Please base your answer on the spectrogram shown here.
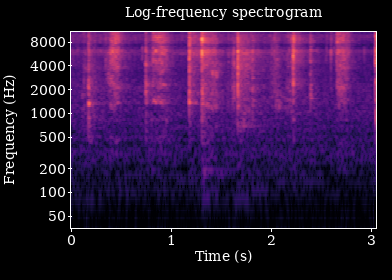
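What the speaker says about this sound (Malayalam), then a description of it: "നല്ലോണം ഇളക്കുക." A jackfruit dish being stirred in a pan, heard as a quiet run of rhythmic scraping and rubbing strokes with light metallic clicks, close and alone.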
